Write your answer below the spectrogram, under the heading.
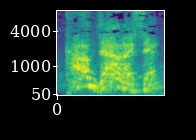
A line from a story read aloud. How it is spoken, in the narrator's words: the waitress yelled again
